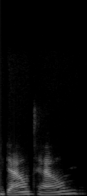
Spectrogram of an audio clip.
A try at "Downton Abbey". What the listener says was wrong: No, it's Downton Abbey. It's not downtown.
